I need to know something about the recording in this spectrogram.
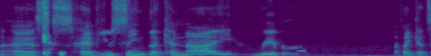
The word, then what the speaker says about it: Kenai: Second Horizon asks, have you seen the Kenai River? I think that's how you pronounce it. Kenai, yeah, the Kenai River.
